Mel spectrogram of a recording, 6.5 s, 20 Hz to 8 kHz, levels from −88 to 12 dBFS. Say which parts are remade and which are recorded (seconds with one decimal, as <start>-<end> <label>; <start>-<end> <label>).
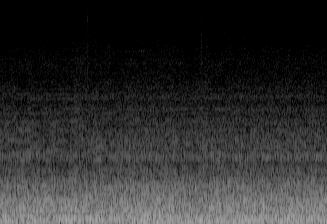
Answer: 0.0-2.5 remade; 2.5-3.7 recorded; 3.7-4.6 remade; 4.6-6.5 recorded

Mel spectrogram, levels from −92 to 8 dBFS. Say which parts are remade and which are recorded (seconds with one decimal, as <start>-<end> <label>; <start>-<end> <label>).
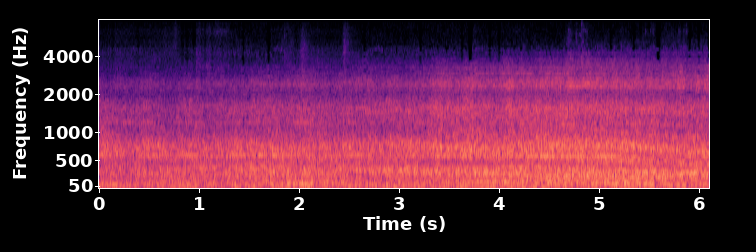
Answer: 0.0-1.2 remade; 1.2-2.1 recorded; 2.1-2.6 remade; 2.6-6.1 recorded

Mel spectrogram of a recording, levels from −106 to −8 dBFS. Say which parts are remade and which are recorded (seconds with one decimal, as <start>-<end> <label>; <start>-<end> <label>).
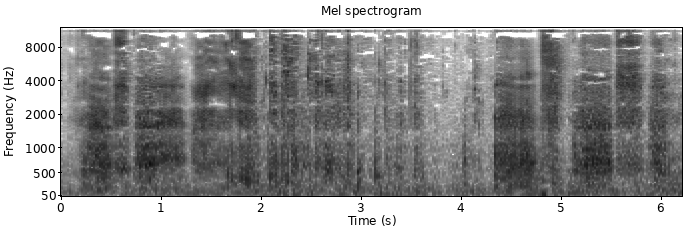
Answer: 0.0-0.6 remade; 0.6-1.0 recorded; 1.0-1.9 remade; 1.9-4.4 recorded; 4.4-4.9 remade; 4.9-6.2 recorded

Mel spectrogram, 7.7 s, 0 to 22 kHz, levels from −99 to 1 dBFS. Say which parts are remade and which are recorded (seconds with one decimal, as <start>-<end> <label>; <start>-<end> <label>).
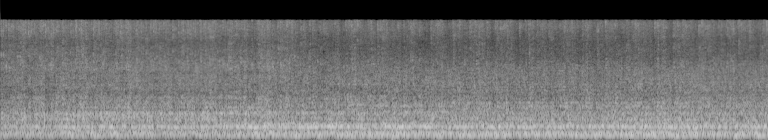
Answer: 0.0-1.3 recorded; 1.3-2.3 remade; 2.3-6.9 recorded; 6.9-7.7 remade

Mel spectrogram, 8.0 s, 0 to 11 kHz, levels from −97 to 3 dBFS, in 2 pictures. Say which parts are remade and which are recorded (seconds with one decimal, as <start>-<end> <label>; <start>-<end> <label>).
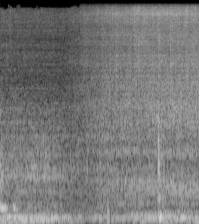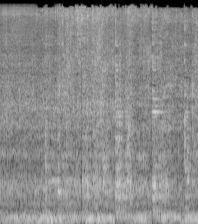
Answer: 0.0-1.6 recorded; 1.6-4.7 remade; 4.7-8.0 recorded

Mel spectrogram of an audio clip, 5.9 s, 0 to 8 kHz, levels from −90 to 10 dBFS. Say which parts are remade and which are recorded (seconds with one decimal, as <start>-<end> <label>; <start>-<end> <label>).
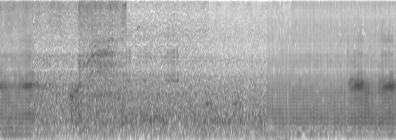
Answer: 0.0-0.5 remade; 0.5-4.0 recorded; 4.0-5.9 remade

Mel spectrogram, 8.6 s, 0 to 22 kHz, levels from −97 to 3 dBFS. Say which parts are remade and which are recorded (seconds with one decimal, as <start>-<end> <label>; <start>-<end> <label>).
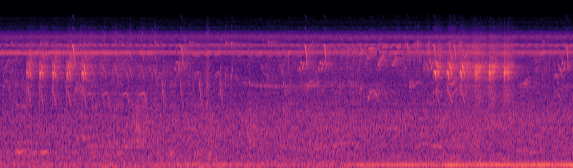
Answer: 0.0-7.0 recorded; 7.0-7.7 remade; 7.7-8.6 recorded

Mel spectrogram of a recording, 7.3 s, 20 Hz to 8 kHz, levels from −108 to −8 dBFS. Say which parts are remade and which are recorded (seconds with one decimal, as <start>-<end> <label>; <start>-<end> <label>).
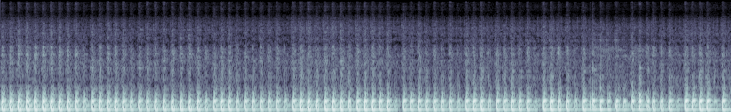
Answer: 0.0-5.9 recorded; 5.9-6.5 remade; 6.5-7.3 recorded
